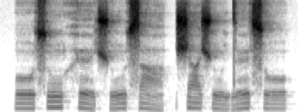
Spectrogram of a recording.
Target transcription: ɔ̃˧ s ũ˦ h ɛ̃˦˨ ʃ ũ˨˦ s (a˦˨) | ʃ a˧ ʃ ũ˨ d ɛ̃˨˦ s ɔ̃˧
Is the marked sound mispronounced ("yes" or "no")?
no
